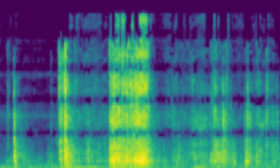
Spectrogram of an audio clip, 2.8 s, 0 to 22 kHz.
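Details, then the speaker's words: Printer paper feed on an EDAN F9 Express CTG fetal monitor: brief mechanical rustling and a whirring feed as the print button advances the paper after the CTG analysis page is printed. "now what that does is it causes the CTG to advance the CGG analysis page and then the print button there advances the paper on the sheets so that we can remove the paper with ease"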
